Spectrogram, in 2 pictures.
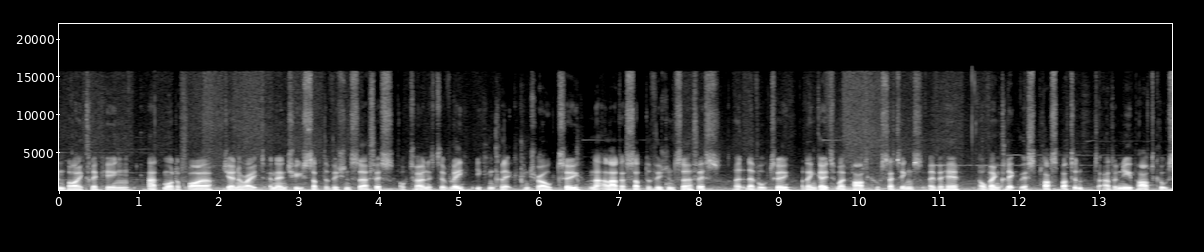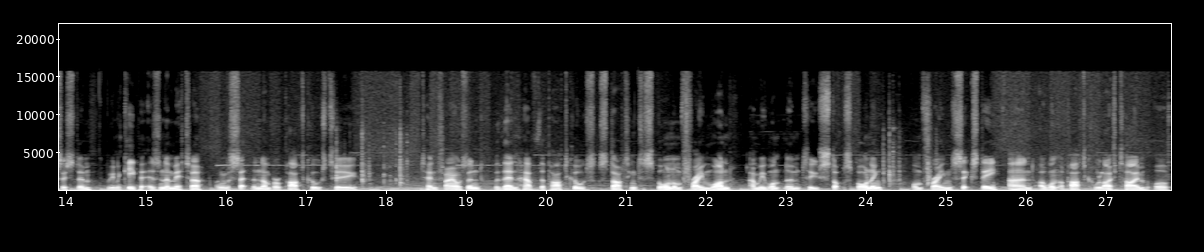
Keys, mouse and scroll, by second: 1.0-4.0 drag, 6.2 ctrl+2, 10.1 click, 11.3 ctrl+z, 13.0 click, 15.9-18.2 drag, 18.0 KP_0, 18.2 KP_0, 22.4-24.8 drag, 26.8-27.8 drag.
